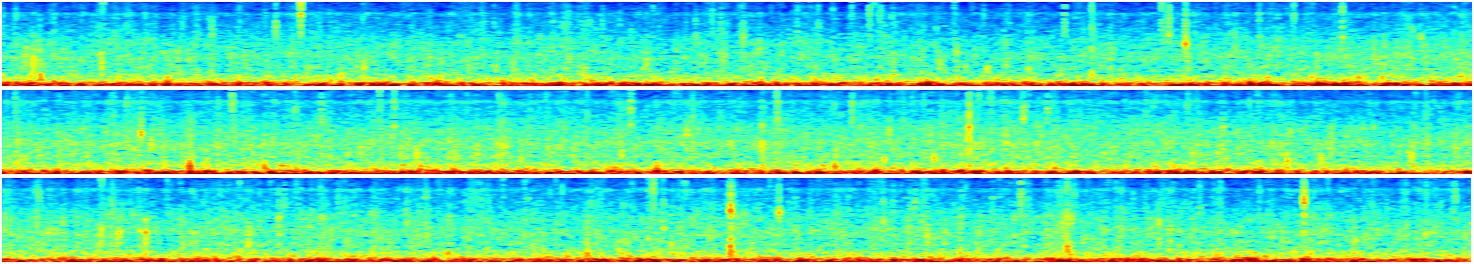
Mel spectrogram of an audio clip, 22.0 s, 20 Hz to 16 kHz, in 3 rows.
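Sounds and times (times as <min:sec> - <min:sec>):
steady rain: 0:00.0 - 0:22.0
fireplace crackling: 0:03.5 - 0:06.5.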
